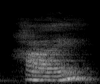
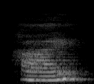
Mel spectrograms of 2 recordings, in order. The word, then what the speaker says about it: high: the word laugh, or G plus H can be silent, as in the word high, or G plus H when followed by the letter T just makes a T sound.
